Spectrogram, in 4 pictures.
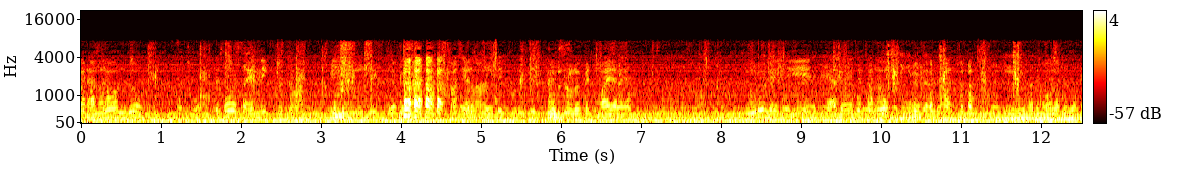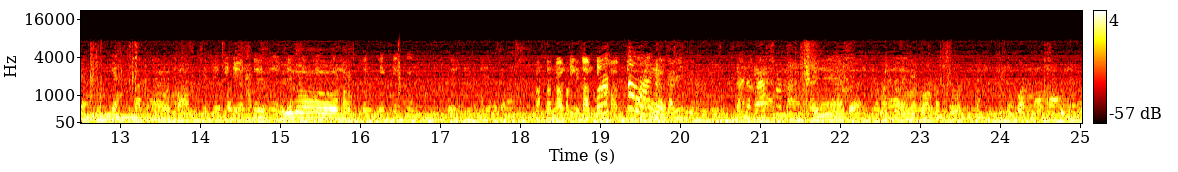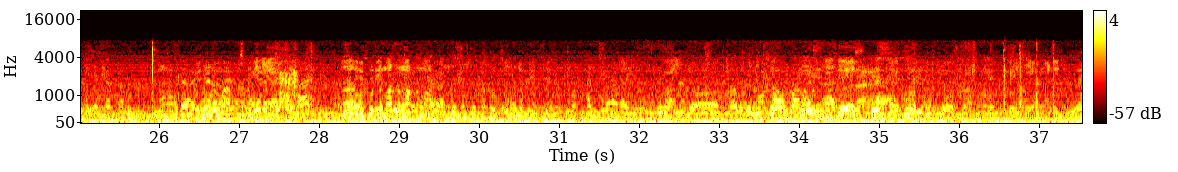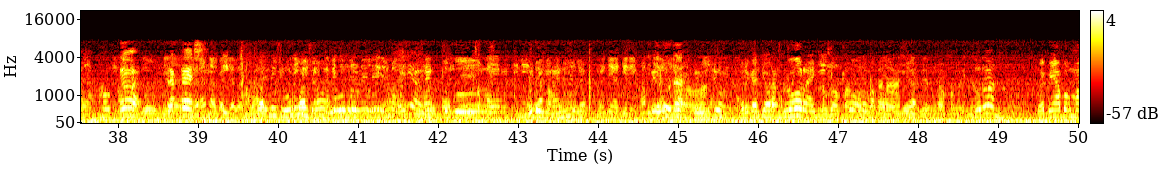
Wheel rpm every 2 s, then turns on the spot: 0, 0, 0, 0, 0, 0, 0, 0, 0, 0, 0, 0, 0, 0, 0, 0, 0, 0, 0, 0, 0, 0, 0, 0, 0.
none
